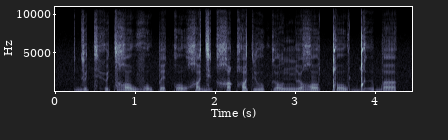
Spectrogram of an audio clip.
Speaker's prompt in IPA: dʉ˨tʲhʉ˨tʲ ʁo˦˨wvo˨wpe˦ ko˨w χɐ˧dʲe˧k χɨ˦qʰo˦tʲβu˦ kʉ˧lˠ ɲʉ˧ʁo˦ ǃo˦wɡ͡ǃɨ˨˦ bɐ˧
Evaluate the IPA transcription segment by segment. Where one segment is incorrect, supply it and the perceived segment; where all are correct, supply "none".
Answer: none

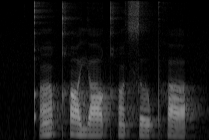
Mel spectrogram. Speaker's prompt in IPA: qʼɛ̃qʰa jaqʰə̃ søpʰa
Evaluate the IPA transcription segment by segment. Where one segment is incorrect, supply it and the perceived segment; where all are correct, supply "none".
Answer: ø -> ə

